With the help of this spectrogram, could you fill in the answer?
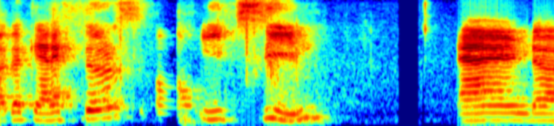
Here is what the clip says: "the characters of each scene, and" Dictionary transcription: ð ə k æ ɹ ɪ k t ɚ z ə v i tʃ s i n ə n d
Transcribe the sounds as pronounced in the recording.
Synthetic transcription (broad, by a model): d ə k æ ɹ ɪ k t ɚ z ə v i tʃ s i l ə n d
